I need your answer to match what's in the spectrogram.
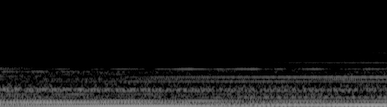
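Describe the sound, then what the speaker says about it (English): Light drizzle falls steadily outside a shed, a soft continuous patter of rain with a low rumbling bed beneath it and no voices. "It's raining outside, light drizzle."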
